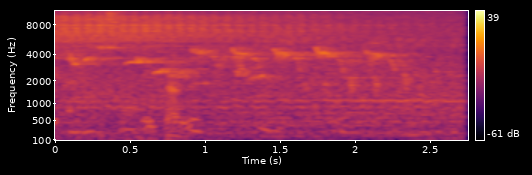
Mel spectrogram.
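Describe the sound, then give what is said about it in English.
A honeybee stuck in honey buzzes steadily, its droning hum wavering in pitch as it moves, with no speech over it. “Oh, another bee that got stuck in the honey there.”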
